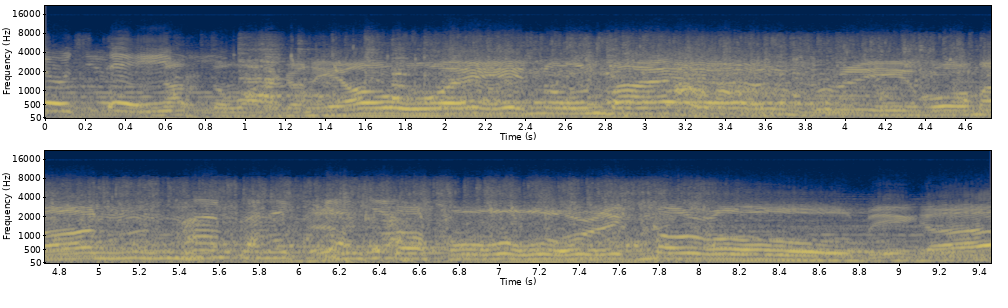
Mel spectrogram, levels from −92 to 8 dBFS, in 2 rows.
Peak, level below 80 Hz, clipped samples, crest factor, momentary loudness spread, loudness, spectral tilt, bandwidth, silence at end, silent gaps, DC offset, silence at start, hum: -4 dBFS; -36 dBFS; under 0.1%; 12 dB; 5 LU; -16 LUFS; -6.5 dB/octave; 8.8 kHz; 0 s; none; under 0.1%; 0 s; none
